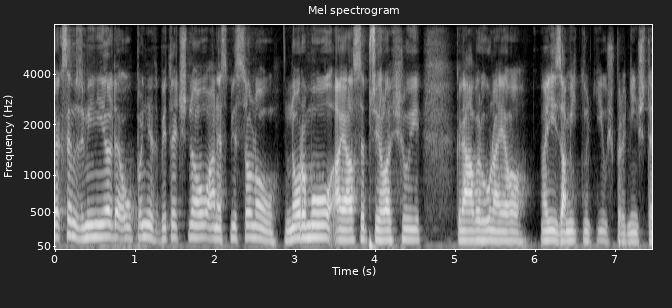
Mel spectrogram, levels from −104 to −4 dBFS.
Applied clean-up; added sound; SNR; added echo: neural mask model DeepFilterNet 3.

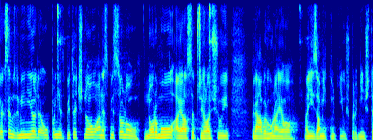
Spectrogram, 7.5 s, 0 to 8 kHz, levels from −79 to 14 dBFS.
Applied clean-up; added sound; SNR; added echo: neural mask model RNNoise.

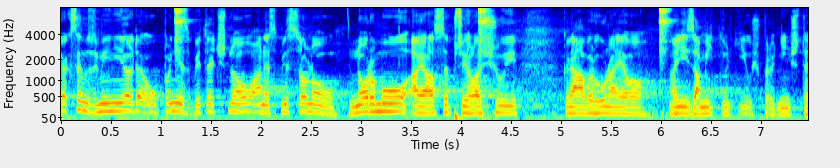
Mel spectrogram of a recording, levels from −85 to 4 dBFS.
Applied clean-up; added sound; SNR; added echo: none; Tambourine; 9 dB; none.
